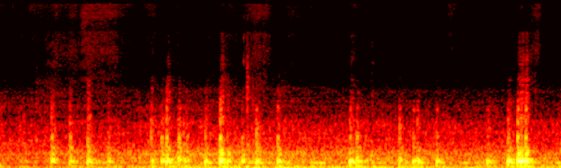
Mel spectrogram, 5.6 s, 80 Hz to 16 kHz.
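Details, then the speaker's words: 2018 Jeep Compass, 95,000 miles, on a road test after hitting a pothole: irregular hollow clunks and rattles over bumps from the front end, not stopped by braking; loose front sway bar link needing replacement. "I can't get it to do it, but you can hear it. Definitely some kind of rattle noise."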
